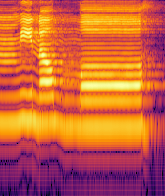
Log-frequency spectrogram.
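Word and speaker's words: مِنَ اللَّهِ: Allah mad arid li sukun karena mad tabi'i bertemu huruf yang disukunkan karena waqaf. Mad tabi'inya fathah panjang pada huruf lam, huruf yang disukunkannya ha. Jadi jika berhenti boleh dipanjangkan 2, 4 atau 6 harokat asal konsisten dalam sekali bacaan.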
